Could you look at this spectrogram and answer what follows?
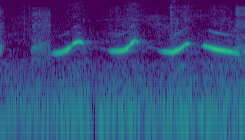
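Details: Pet cockatiel whistling the learned tune known as the Cookie Song: four clear, pure whistled notes in quick succession, the first three sweeping upward and the last gliding downward, each roughly a third of a second long, in a quiet room.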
